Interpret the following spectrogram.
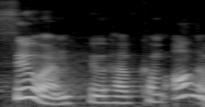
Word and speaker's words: Suan: saying this earlier but it is Su and not Swan even though it's spelled s u a n but you're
